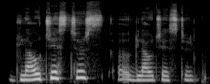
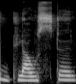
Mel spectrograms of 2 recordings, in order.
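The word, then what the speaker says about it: Gloucester: वो ये है कि ग्लाउचेस्टर, आई एम सो सॉरी, मैं ग्लाउचेस्टर बोलती हूँ कि that is हाउ I remembered, otherwise इसे ग्लाउस्टर कहते हैं, तो ग्लाउस्टर इज़ द प्रोनाउंसिएशन।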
